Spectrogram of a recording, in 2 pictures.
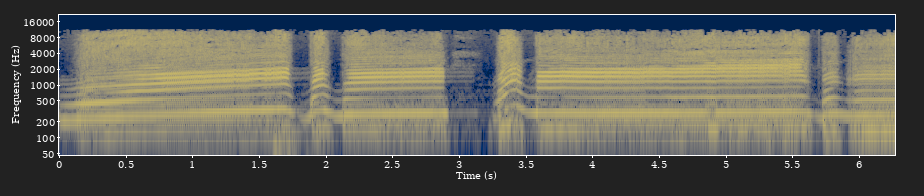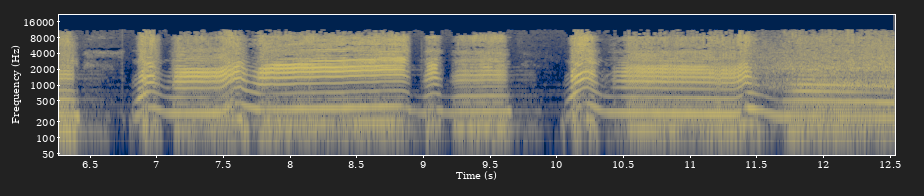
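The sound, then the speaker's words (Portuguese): A voice imitates a revving motorcycle engine, loud and close, with whining pitch climbs and drops broken by short pauses like gear shifts, carrying on steadily with no spoken words. “Olha, ainda faz a moto ainda tá reduzida assim.”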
